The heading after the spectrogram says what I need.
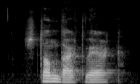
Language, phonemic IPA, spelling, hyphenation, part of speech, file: Dutch, /ˈstɑn.daːrtˌʋɛrk/, standaardwerk, stan‧daard‧werk, noun, Nl-standaardwerk.ogg
- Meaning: standard work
